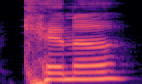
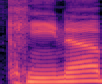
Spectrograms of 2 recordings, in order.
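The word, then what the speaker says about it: Kena: artful escape death loop kenna or kana bridge of spirits i think it's actually meant to be pronounced kina by the way but i'm not 100 sure um psychonauts 2 and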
